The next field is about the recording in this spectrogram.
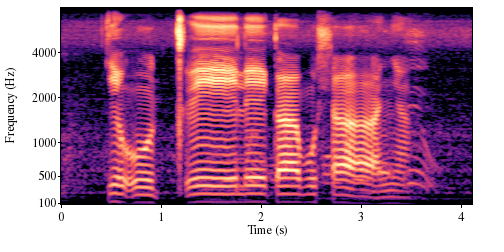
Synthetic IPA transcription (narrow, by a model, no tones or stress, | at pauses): kʼɪʊǀɛlɛkʼabʊɬaɲa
